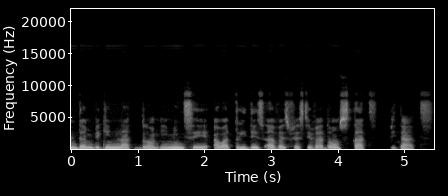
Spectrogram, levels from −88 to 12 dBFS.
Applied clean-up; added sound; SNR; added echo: none; none; none; none.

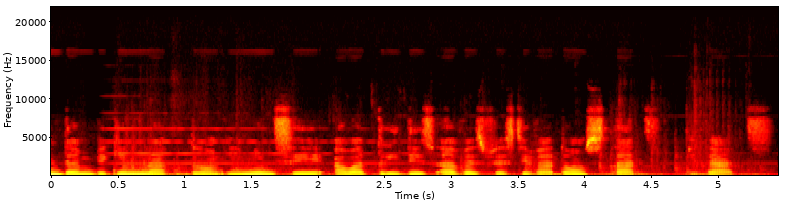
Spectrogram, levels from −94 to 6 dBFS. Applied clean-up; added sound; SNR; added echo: none; Sliding door; 18 dB; none.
